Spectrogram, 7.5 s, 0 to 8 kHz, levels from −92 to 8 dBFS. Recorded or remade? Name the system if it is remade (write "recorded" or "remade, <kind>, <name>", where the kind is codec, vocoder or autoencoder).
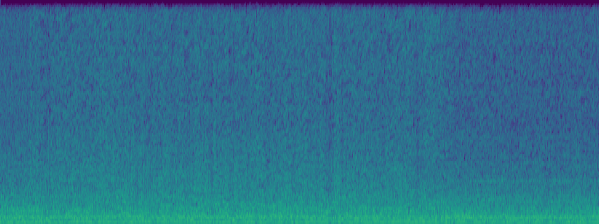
remade, vocoder, Vocos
